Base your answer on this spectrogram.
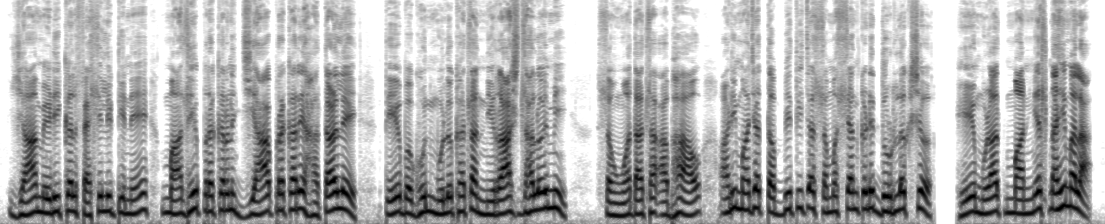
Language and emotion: Marathi, disgusted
